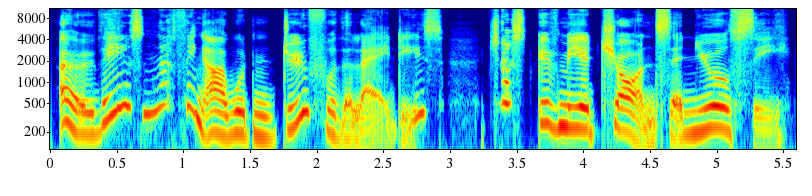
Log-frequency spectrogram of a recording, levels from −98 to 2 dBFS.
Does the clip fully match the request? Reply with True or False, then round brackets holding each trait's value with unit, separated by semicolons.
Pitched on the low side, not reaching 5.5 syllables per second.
False (240 Hz; 4.8 syllables/s)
